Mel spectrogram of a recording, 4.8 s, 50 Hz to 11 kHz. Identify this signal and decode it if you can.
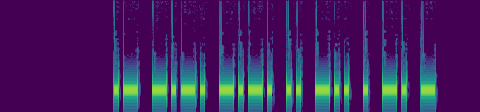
Morse code, heard as a keyed tone, about 25 wpm, 700 Hz. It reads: ACCIDENT
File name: 8 Letter Words - First 3 Letters Given - 25wpm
